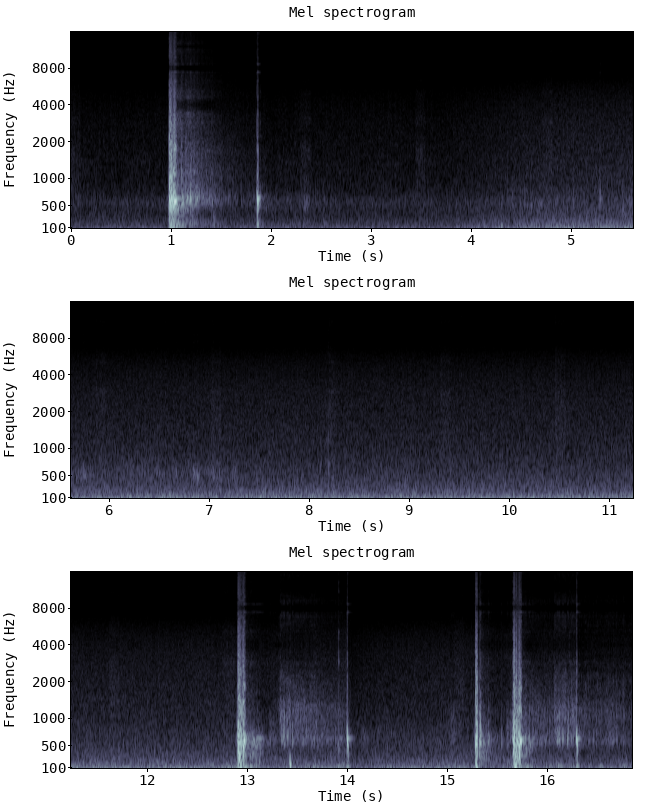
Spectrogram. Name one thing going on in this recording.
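A rifle fires several loud, sharp shots.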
